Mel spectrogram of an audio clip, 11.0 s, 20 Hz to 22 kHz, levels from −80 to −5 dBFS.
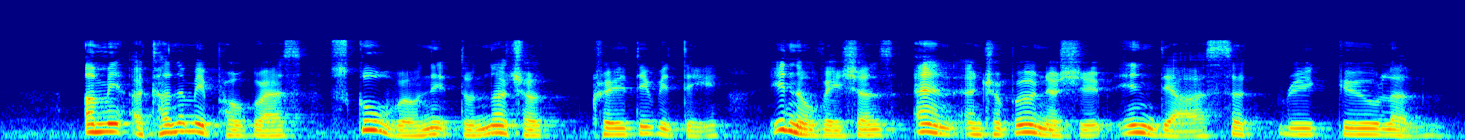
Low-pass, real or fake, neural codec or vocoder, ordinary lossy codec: none; real; none; none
